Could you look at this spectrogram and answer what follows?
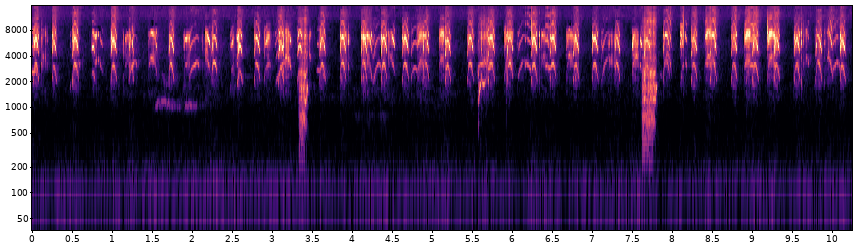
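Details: Chicks of a kingfisher crowded in the nest as the parent treads on one, leaving it in pain: fast, scratchy, double-banded calls stream on almost nonstop, broken by three short thumping knocks.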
